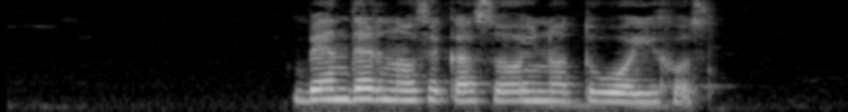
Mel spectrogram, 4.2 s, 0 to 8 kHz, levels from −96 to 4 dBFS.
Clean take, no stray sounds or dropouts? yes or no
yes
